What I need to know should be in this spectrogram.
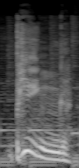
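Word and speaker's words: PNG: I forgot that she sings ping. That is the proper way to pronounce a certain file type.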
